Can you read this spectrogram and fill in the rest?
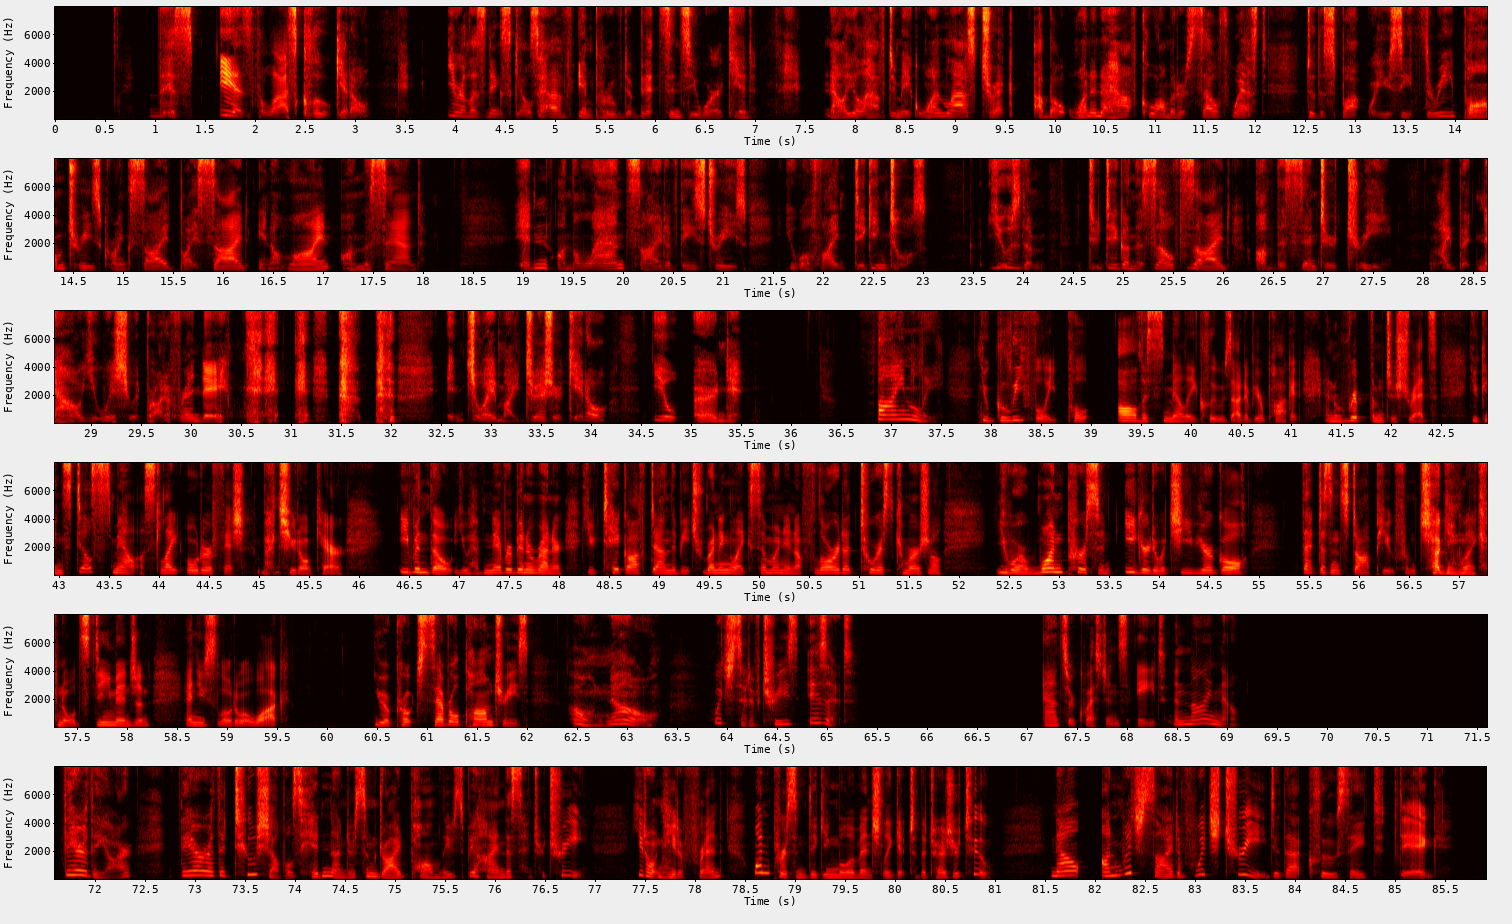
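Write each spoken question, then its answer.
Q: Now, on which side of which tree did that clue say to dig?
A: On the south side of the center tree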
